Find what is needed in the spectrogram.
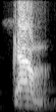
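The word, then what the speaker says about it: calm: अगला वड है सी ए एल एम क्या कम यहां पर एल साइलेंट है कम कम माने शांत कम पढ़ेंगे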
